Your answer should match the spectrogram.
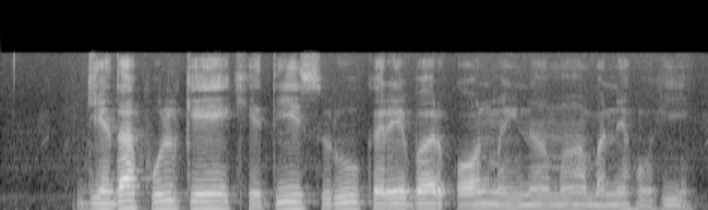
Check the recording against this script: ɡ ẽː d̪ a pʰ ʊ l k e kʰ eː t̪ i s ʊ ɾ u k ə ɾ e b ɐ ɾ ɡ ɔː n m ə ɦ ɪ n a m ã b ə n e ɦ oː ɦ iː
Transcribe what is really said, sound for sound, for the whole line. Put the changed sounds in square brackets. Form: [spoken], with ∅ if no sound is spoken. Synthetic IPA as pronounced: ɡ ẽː d̪ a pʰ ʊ l k e kʰ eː t̪ i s ʊ ɾ u k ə ɾ e b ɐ ɾ [k] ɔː n m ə ɦ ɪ n a m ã b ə n e ɦ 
